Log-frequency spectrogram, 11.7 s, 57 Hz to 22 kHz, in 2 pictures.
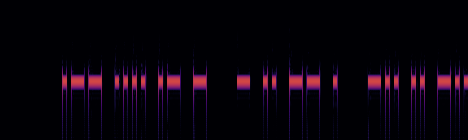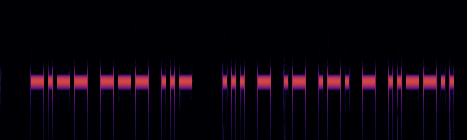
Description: Morse code, heard as a keyed tone, about 22 wpm, 700 Hz. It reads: WHAT TIME DID YOU START?
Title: Sentences from Top 1000 Words - Review Part 1 - 22wpm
